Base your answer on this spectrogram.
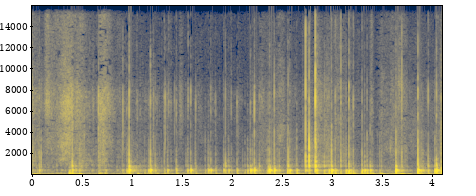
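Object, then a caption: Cloth-covered hardcover book. Long acrylic nails and fingertips tap and grip the cover of a medium grey-blue cloth-covered solid hardcover book held in the hands. The result is a quick, irregular run of short, dry taps with almost no ring, each carrying a faint mid tone around 390 Hz, mixed with soft scratchy gripping and rubbing between them.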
